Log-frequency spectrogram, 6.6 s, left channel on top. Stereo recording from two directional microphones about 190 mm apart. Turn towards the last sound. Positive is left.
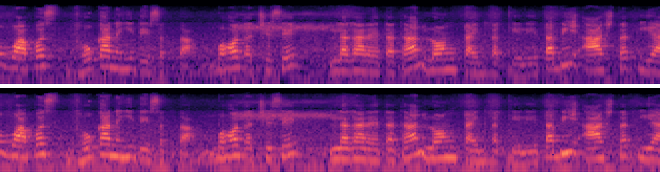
turn(degrees=15)  # may be behind; listen again after turning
